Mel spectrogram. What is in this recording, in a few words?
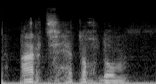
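"aartshertogdom", Dutch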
